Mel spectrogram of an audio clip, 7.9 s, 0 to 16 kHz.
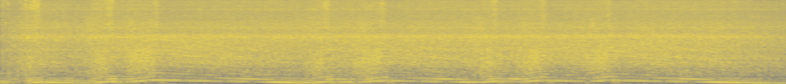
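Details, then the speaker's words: Vauxhall Corsa SE track car warming up on 10 L of old petrol, with the stock airbox still fitted before the induction kit. Warm idle with repeated quick blips that rise and fall cleanly, with no stumble, knock or rattle: a healthy engine. "that doesn't sound bad at all"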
